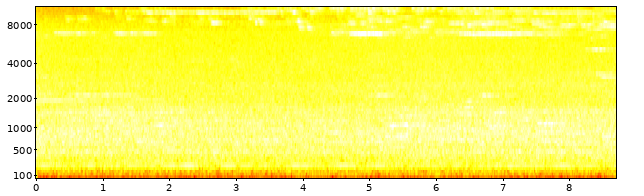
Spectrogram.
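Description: Steady rumble with a low hum inside a Shinkansen bullet train carriage at the station.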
